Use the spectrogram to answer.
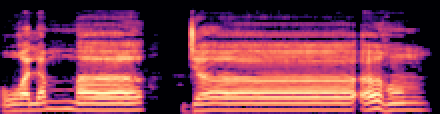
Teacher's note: یہ مد ہے اور اس کو 5 الف کے برابر آپ نے کھینچنا ہے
